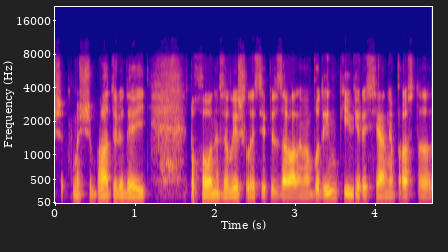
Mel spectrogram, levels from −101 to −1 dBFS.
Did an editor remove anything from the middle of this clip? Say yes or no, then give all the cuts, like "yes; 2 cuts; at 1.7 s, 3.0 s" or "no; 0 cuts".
yes; 3 cuts; at 1.6 s, 2.1 s, 3.7 s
